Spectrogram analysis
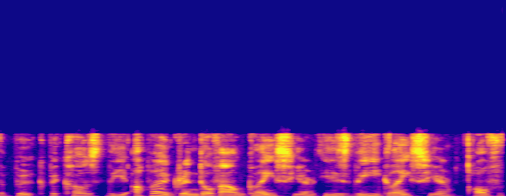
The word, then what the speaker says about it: Grindelwald: Anyway, what we're looking at really is the Grindelwald, as it's pronounced in German, and I'm sticking with it so as not to get busted.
